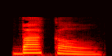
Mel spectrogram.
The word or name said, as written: buckleless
